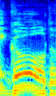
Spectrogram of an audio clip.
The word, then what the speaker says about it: Gould: Robbie Gould. Was that all right? Was the pronunciation okay there? – Yes, all right, very good.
